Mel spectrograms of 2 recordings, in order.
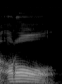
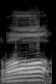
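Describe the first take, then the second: First: "ro" rounded into a long falling O; wrong rounded ro. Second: Loud "Ro" with an open, heavy vowel; correct open ro. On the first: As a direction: show the mistake, "ro" with a full O. ("ro" keliru, membulat seperti o) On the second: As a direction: open up "Ro" without rounding to O. ("Ro" tebal, dibuka) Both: Shown as a demonstration. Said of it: "bukan ro".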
